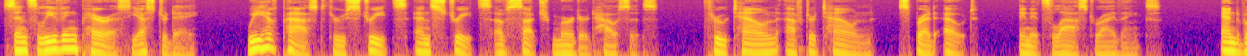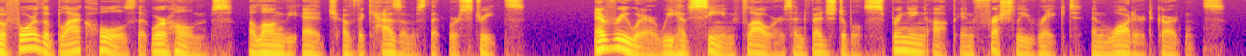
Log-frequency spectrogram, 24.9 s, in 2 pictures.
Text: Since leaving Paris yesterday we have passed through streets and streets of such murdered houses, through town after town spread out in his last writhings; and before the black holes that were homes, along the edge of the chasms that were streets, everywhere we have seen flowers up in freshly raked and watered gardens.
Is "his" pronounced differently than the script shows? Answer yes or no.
yes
